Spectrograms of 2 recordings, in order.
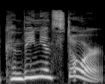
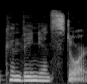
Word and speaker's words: convenience store: So we don't say convenience store, we say convenience store. If you have a noun modifying another noun, don't stress the second noun that is modified.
